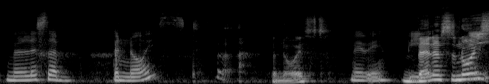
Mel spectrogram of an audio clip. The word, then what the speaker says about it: Benoist: like B moist oh normally I would say it's Beno but that's not how you spell that there's an s in there you're right it's probably Benoist um she was in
